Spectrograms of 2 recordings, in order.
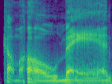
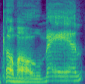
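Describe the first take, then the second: First: Low, drawn-out "come on, man"; hammed-up plea, sustained and low; mock pleading. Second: Hammed-up wail rising on "man"; mock pleading. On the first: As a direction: stretch it out down low. Hammed-up plea to spot buyers. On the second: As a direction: stretch it out and push it upward. Hammed-up plea, second take higher.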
